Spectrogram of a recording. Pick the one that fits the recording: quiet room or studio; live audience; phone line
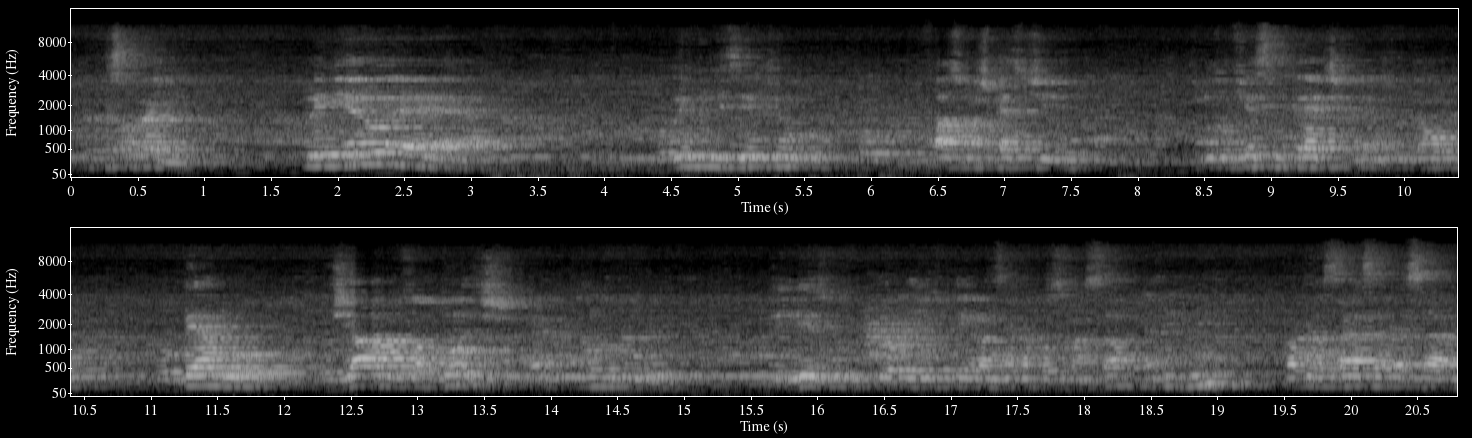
live audience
